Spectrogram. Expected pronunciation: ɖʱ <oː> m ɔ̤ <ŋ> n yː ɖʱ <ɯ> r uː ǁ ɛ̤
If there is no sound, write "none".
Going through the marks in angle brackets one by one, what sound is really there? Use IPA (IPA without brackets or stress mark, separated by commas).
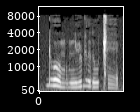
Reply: oː, m, ɯ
